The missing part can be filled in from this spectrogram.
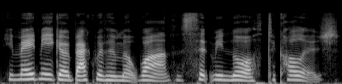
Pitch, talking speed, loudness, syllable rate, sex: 200 Hz, 265 wpm, -19 LUFS, 5.2 syllables/s, female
